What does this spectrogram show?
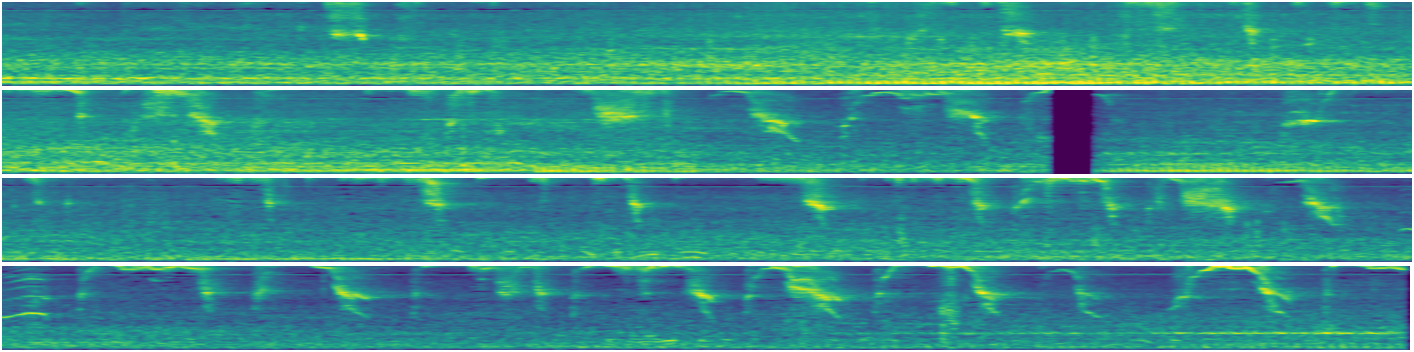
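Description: Birds chirping: many short, very high-pitched calls, each sliding steeply down in pitch, coming in quick irregular runs. A low steady hum runs underneath in the first half.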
